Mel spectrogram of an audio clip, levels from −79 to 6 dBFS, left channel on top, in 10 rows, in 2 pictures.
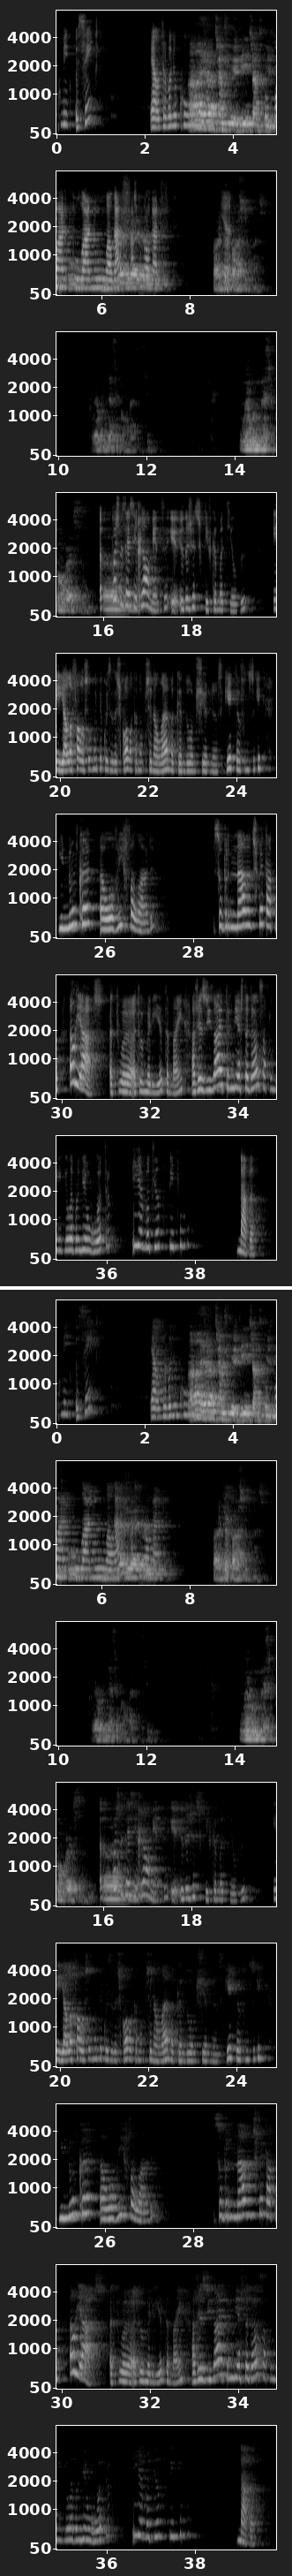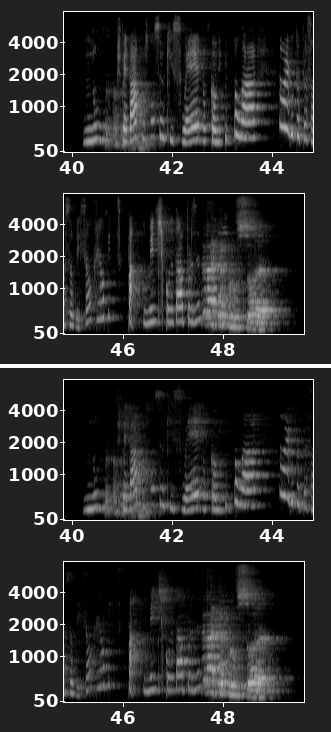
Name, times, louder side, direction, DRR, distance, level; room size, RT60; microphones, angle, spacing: voice 1, 0.1-0.8 2.1-3.6 4.7-7.3 8.7-8.9 15.9-19.2 19.9-24.6 25.0-27.1 28.5-36.1 36.6-37.9 39.0-39.4 40.2-43.0 43.2-43.7 44.2-45.8 46.1-48.1, left 5 dB, 85° left, 11 dB, 0.4 m, -32 dB
voice 2, 3.0-5.6 5.9-7.4 8.5-9.5 10.8-11.7 12.0-12.1 14.1-15.6 15.9-16.8 41.0-41.4 47.6-48.8, equal, 5° left, -8 dB, 2.9 m, -31 dB
14.5 x 5.0 x 4.2 m, 0.91 s
head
